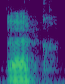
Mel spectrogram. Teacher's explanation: R is pronounced as Ak from the throat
